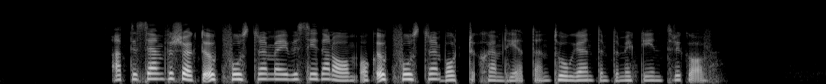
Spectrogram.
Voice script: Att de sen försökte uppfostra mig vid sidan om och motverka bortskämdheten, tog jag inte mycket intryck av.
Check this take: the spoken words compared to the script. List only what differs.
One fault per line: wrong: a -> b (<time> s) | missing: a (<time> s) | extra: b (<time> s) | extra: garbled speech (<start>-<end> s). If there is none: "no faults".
wrong: motverka -> uppfostra (3.8 s)
extra: inte (6.0 s)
